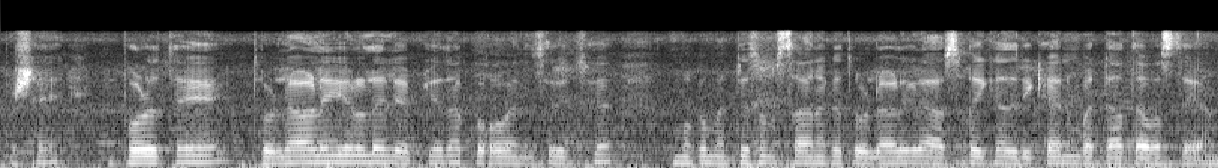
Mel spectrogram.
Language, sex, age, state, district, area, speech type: Malayalam, male, 45-60, Kerala, Kottayam, urban, spontaneous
